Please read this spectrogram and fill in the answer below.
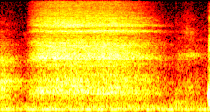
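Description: A woman's steady breath out, about a second long, exhaled on the effort of a Pilates curl-up.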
